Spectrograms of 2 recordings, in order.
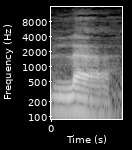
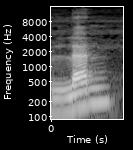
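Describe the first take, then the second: First: The syllable ends in a lengthened vowel. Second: The syllable ends with an n sound. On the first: "kalau diwakafkan ... hanya satu, iaitu la, tetapi panjangnya dua harakat" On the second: "kalau lan dua baris"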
